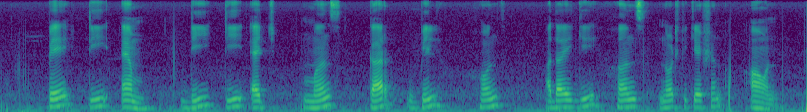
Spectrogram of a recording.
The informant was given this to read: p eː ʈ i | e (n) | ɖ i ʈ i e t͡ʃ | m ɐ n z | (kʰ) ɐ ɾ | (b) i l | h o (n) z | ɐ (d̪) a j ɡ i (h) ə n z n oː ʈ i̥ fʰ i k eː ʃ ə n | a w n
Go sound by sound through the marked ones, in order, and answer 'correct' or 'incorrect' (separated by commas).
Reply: incorrect, incorrect, correct, correct, correct, correct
